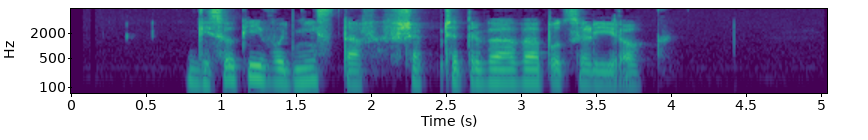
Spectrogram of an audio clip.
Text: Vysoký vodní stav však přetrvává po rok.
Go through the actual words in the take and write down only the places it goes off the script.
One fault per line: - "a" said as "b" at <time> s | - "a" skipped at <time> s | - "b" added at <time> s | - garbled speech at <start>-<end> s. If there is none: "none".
- "celý" added at 3.3 s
